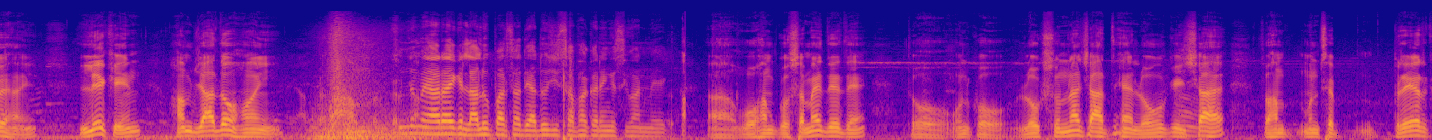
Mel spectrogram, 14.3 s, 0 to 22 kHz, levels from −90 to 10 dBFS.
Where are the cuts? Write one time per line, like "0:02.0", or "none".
0:03.5
0:06.8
